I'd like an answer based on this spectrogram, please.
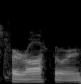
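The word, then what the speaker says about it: Ferrothorn: to pronounce the name why is it not pharaoh thorn we have ferromagnetic materials i don't tell you it's it that's the official way is for roththorn dude the official way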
